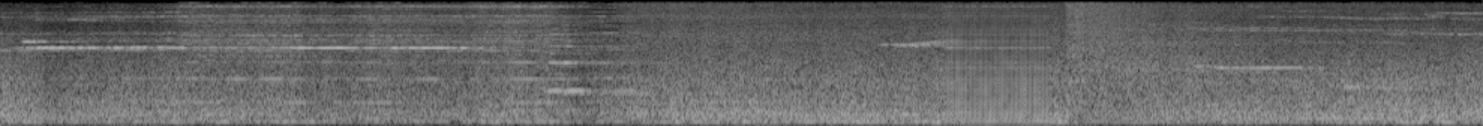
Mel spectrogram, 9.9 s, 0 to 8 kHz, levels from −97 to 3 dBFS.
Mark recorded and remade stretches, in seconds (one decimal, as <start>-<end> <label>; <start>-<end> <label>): 0.0-6.3 recorded; 6.3-7.0 remade; 7.0-9.9 recorded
